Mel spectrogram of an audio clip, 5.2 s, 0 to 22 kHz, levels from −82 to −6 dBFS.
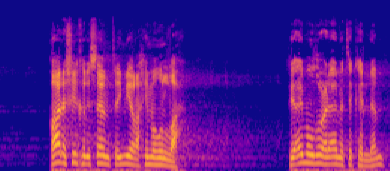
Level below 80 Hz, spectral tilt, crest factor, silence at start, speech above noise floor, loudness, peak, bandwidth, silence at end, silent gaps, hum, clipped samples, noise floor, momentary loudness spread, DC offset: -54 dBFS; -4 dB/octave; 22 dB; 0.7 s; 45 dB; -21 LUFS; -2 dBFS; 14.5 kHz; 0.1 s; none; none; under 0.1%; -66 dBFS; 9 LU; under 0.1%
